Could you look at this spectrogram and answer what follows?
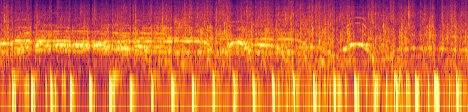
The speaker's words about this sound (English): The passion, the emotion, the creativity that was shared with us tonight by all the performers tonight was incredible. So please, can we give one round, a loud round of applause for all the performers tonight, please.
